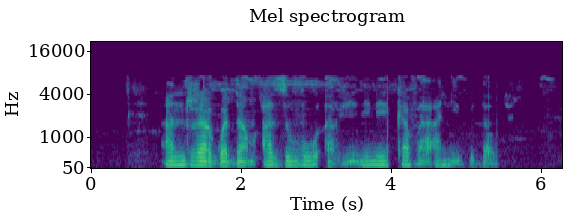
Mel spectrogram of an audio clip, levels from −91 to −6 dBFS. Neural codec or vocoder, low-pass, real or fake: vocoder, 22.05 kHz, 80 mel bands, HiFi-GAN; 7.2 kHz; fake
